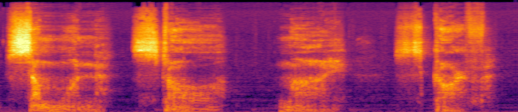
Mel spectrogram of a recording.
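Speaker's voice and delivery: angry growling voice. Answering another character in the scene, angry growling character voice. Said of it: "You have gone full emo on me".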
